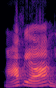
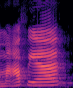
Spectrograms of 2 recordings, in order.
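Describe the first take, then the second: First: It is said in an angry tone. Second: It is said in a polite, gentle tone. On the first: The speaker calls it wrong. "tapi dengan marah-marah" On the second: The speaker calls it right. "diucapkan dengan bahasa yang sopan dan santun"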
